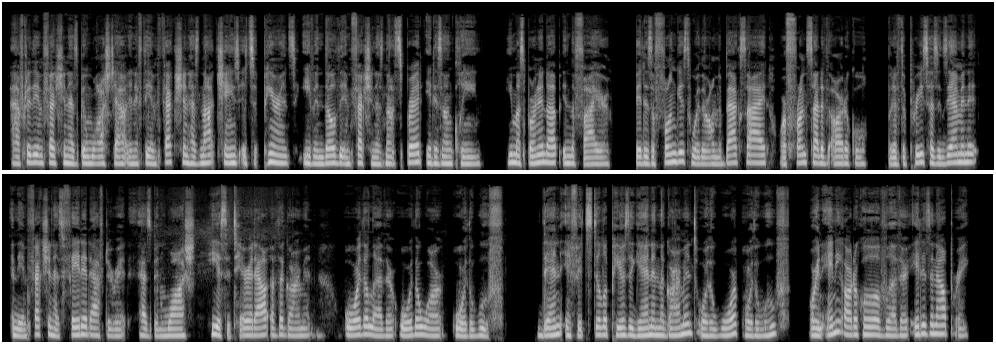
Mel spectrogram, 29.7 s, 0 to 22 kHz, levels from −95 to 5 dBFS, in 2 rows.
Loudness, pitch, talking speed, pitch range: -22 LUFS, 170 Hz, 220 wpm, 160-185 Hz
